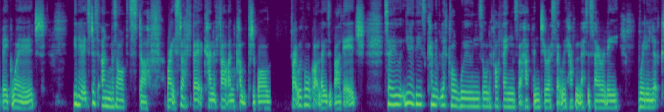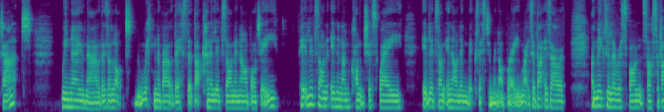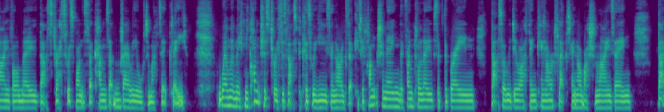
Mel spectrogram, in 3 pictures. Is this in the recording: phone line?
no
